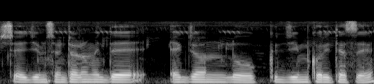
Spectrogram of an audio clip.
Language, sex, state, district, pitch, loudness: Bengali, male, Assam, Hailakandi, 110 Hz, -16 LUFS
